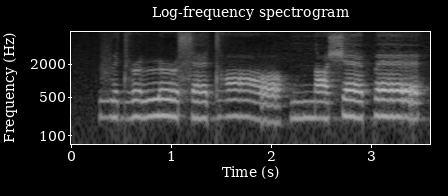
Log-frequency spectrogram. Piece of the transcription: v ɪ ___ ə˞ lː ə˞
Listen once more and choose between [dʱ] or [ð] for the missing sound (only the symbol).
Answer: dʱ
